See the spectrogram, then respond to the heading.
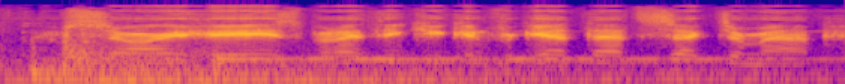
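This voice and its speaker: A man's voice: fairly high pitch, fairly quick, background noise, close to an everyday voice. A man playing a wry marine sergeant. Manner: dry, sarcastic, commanding. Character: wry gruff male marine sergeant, middle-aged. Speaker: marine sergeant leading a squad. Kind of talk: video game dialogue.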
